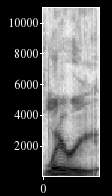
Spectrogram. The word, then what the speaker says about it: Laray: like it's like it's it's spelled Laray but pronounced Larry and so many people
